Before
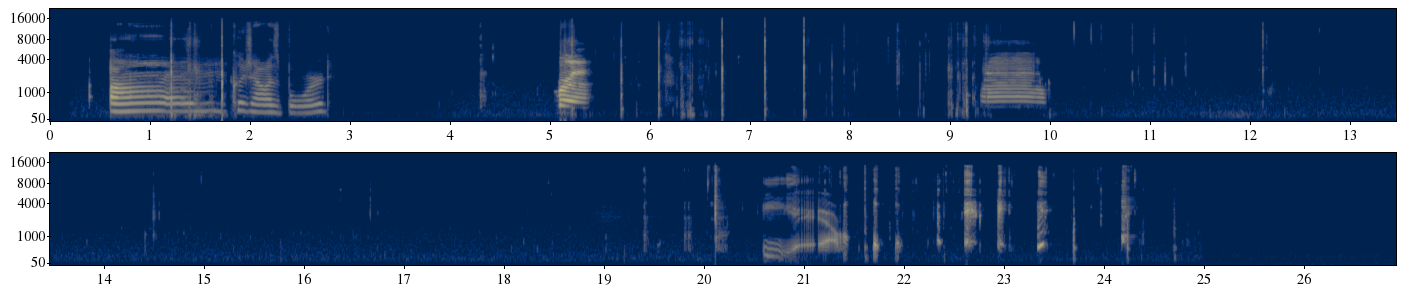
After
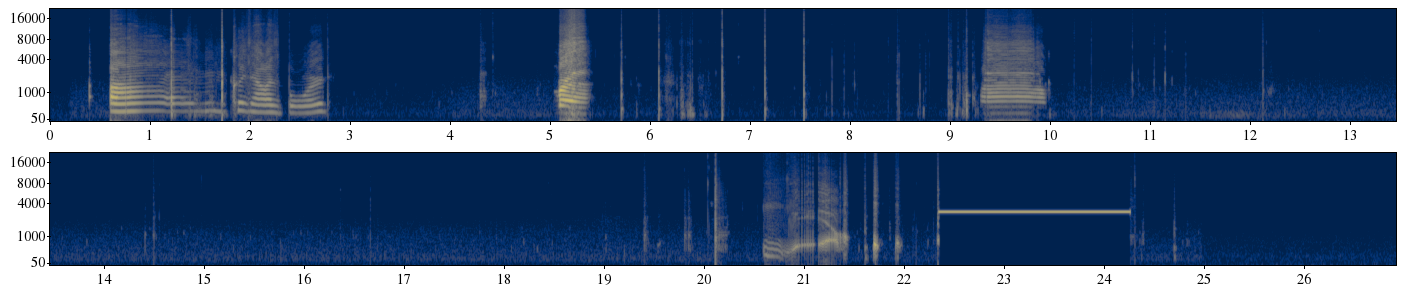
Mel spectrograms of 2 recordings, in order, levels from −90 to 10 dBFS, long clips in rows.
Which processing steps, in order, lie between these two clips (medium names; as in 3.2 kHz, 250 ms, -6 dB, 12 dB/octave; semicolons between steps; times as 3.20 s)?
median filter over 15 samples; dynamic bell 7.2 kHz, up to +7 dB, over -58 dBFS, Q 0.92; 0.75–1.55 s: gate -29 dBFS, range -10 dB; 22.34–24.26 s: bleep 2.96 kHz -23.5 dBFS; trim +7 dB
